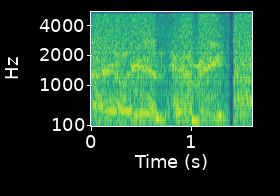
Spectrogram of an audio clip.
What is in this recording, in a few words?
heavy, military; svencoop; echoes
